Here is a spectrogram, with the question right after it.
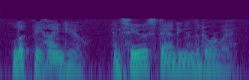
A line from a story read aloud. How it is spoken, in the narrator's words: softly said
